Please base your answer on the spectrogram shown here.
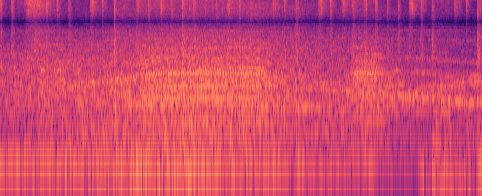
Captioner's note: sirens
